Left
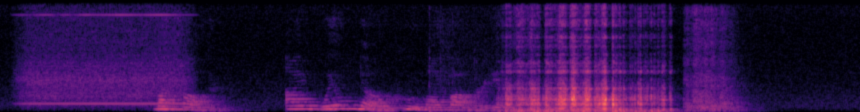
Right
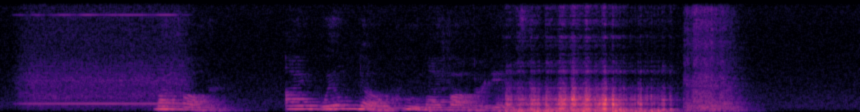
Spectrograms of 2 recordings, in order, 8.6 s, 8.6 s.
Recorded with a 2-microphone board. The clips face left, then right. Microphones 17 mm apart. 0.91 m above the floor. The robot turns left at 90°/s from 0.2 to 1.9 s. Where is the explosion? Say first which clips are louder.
Even; centre (ahead or behind), 3.5 m.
